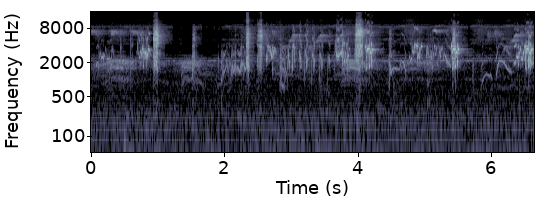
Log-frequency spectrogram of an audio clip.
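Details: Lovebirds kept as pets chatter busily, with rapid high tweets, squeaky rising and falling notes and sharp chirps bunched together, loudest around the middle and near the end.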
